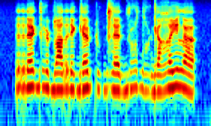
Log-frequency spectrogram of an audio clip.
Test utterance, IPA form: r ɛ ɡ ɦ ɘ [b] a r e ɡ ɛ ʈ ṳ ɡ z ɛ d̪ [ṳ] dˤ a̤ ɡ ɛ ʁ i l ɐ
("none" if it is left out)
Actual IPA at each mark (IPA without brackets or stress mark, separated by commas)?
ɖ, ṳ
